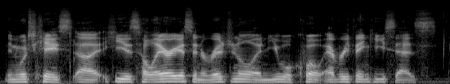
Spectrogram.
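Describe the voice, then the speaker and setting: A young man co-hosts a podcast in a casual chat, rambling and joking with a constant stream of "like" fillers. His mid-range voice is brisk and fairly bright, though his delivery stays flat.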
